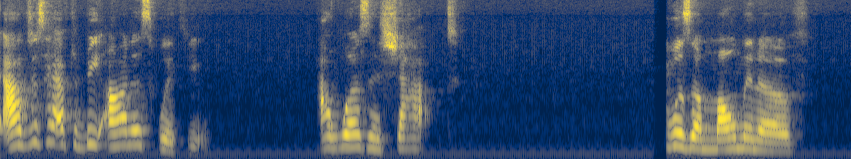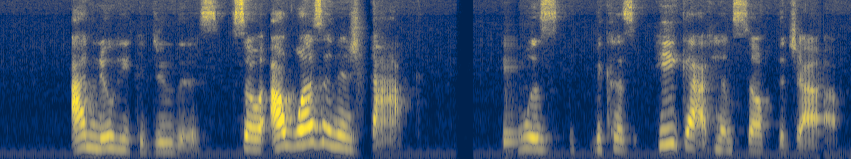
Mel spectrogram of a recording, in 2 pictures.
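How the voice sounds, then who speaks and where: Earnest middle-aged woman telling a story. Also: medium pitch. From Texas. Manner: earnest, storytelling, acting out quoted exchanges. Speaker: city council member and parent guest. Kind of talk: talk show conversation.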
